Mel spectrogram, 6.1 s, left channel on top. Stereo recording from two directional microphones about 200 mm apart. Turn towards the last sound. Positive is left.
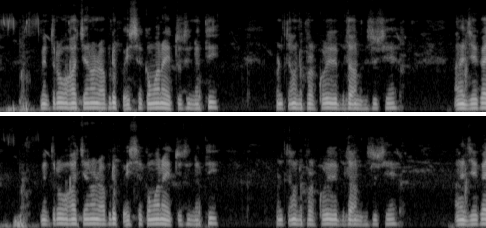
turn(degrees=15)  # may be behind; listen again after turning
